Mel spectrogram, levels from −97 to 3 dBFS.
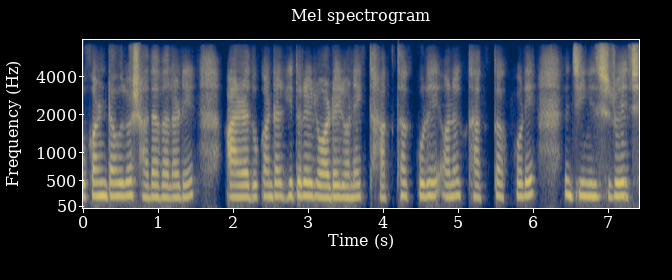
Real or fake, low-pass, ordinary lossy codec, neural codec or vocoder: fake; 7.2 kHz; AAC, 48 kbps; codec, 16 kHz, 0.7 kbps, FocalCodec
